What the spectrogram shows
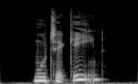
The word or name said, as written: mutagen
